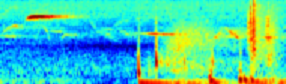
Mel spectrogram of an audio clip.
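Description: A golf club strikes a ball.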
